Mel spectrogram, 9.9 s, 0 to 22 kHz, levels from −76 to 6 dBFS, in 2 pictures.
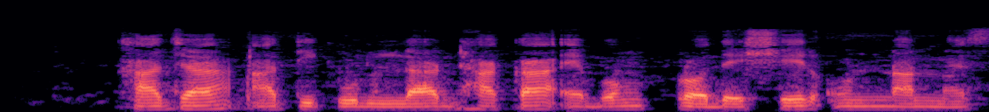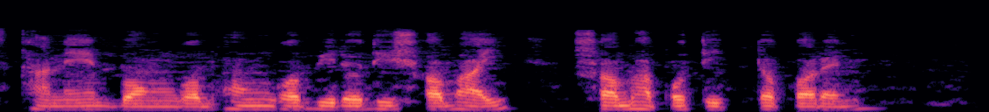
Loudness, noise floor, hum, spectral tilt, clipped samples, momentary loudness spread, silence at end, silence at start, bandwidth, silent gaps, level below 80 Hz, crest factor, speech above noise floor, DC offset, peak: -19 LUFS; -59 dBFS; none; -5.5 dB/octave; under 0.1%; 7 LU; 0.6 s; 0.6 s; 7.8 kHz; none; -62 dBFS; 18 dB; 40 dB; under 0.1%; 0 dBFS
